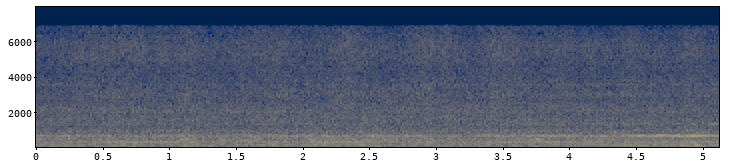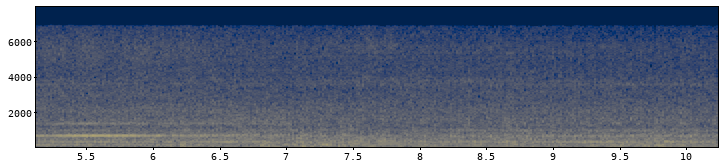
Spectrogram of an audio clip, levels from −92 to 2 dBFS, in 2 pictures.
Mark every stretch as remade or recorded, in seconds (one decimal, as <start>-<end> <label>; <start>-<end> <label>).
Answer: 0.0-5.1 remade; 5.1-6.8 recorded; 6.8-10.2 remade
